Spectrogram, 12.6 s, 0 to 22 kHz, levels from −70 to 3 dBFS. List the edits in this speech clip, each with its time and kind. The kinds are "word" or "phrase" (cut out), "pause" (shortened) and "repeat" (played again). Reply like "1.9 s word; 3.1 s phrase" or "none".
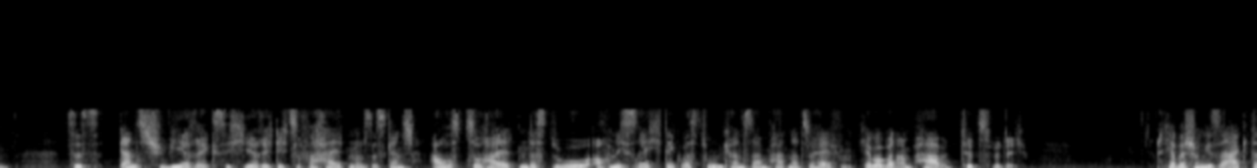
4.1 s word; 6.3 s word; 7.5 s word; 8.5 s pause; 8.9 s word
